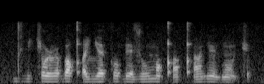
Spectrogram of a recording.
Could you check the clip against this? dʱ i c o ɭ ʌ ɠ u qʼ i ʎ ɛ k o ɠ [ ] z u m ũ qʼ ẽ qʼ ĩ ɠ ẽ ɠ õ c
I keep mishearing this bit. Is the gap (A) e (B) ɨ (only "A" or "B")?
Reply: A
